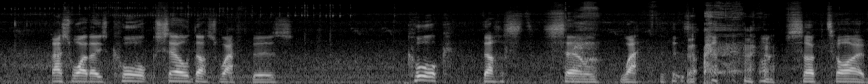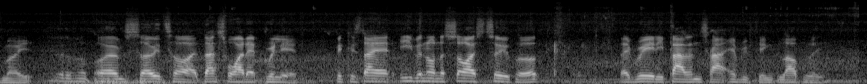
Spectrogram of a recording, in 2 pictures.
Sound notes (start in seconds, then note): 6.3 laughs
